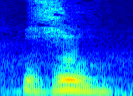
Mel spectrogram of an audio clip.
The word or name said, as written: zu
